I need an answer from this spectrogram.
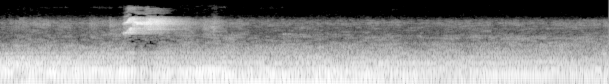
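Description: A young bird gives one short, high squawk about a second in while it is held and banded, over a steady low rumble.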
